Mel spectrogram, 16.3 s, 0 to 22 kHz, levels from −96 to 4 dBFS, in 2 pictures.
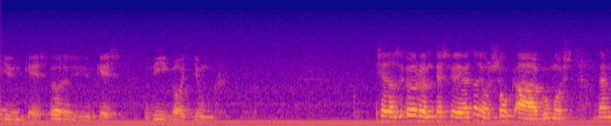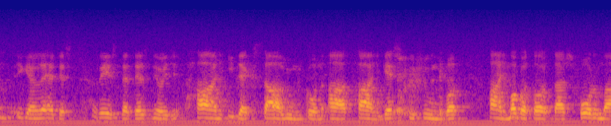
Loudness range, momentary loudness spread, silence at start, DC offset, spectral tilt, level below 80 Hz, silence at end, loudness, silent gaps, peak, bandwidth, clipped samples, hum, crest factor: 10 LU; 20 LU; 0 s; 0.7%; -8.5 dB/octave; -46 dBFS; 0 s; -24 LUFS; none; -6 dBFS; 8.8 kHz; under 0.1%; 50 Hz at -40 dBFS; 18 dB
